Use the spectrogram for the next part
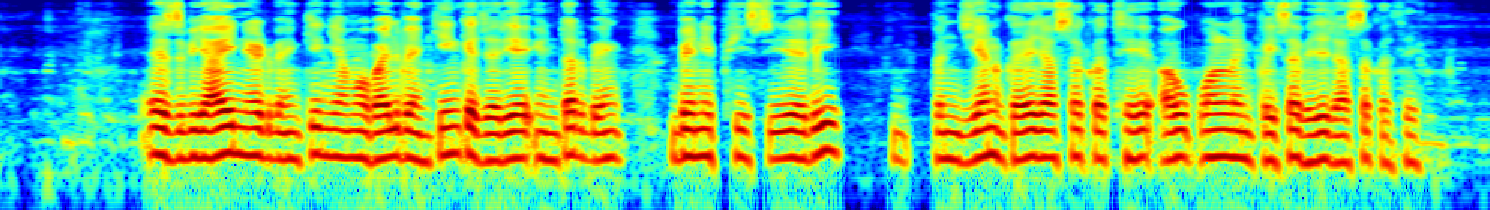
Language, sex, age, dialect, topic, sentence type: Chhattisgarhi, male, 18-24, Central, banking, statement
